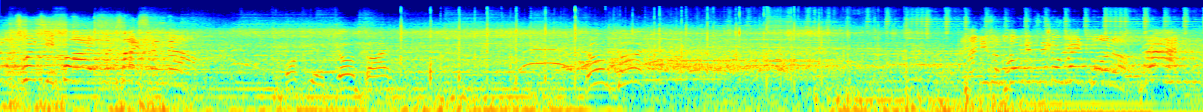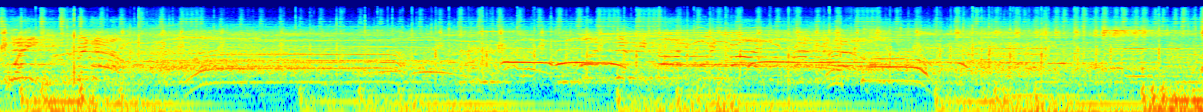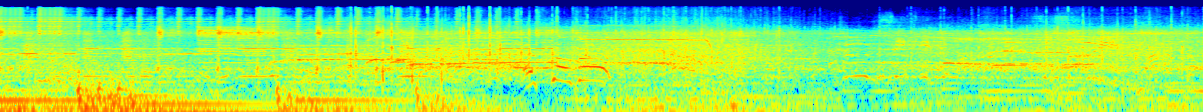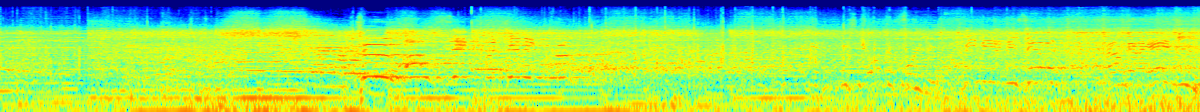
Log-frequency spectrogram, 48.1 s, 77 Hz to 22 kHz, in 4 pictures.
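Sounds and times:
crowd cheering: 0.0 - 48.0
music with heavy bass line: 8.3 - 28.9.

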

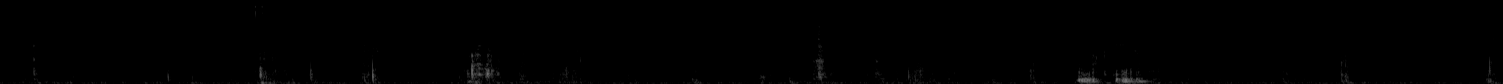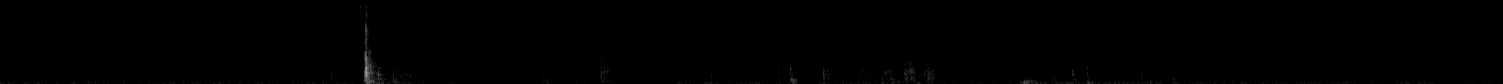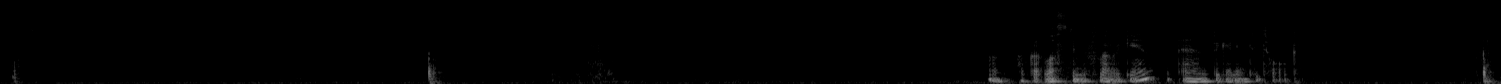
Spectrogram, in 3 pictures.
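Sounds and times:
fabric rustling: 1.5 - 10.6, 17.4 - 26.4.

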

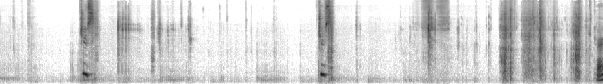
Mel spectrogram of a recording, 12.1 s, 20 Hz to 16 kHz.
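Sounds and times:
cat purring: 0.0 - 1.6, 3.3 - 6.4.

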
